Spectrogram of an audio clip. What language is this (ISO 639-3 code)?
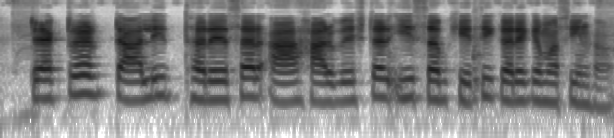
bho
